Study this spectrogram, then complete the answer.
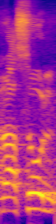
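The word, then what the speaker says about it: رسول: জ এইটা কিন্তু র এখন র জবর রা হবে হবে না র জবর র বলি না রাসুল রাসুল না রসূল রসূল রসূল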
